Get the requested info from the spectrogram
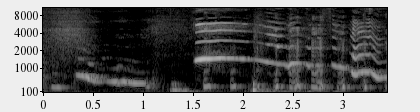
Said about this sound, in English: She's a talker. Oh my gosh. We should just interview a husky.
